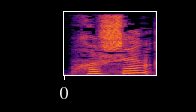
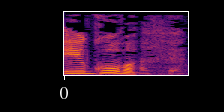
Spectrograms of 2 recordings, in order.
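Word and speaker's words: Хашем: Это непроизносимое имя Бога, которое кто-то догадался произнести как Иегова. Конечно же, оно произносится не так. И евреи говорят «Хошем».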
